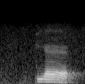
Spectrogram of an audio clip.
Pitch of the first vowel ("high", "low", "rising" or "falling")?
falling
